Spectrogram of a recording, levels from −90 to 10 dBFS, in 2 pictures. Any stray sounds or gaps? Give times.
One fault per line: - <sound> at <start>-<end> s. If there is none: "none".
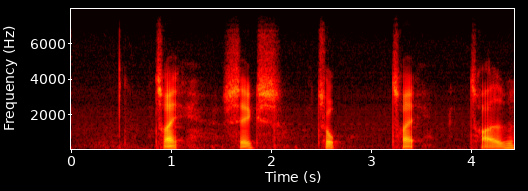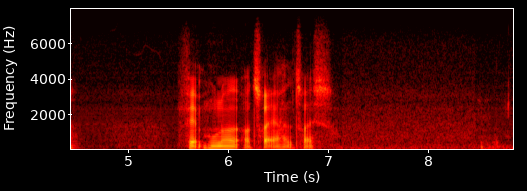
none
